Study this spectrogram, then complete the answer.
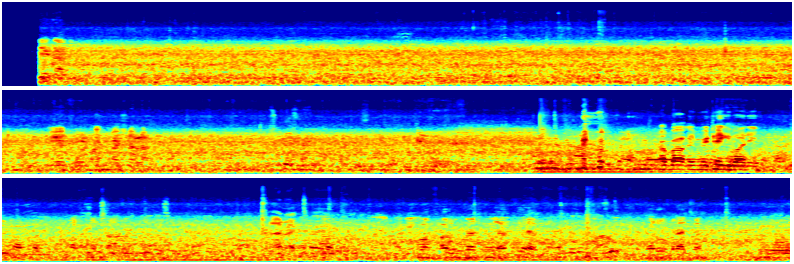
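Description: A steady roar of jet engines fills an aircraft cabin.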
